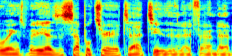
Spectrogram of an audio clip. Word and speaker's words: Sepultura: Oh, it's like actually a Spanish word. Well, Portuguese, I guess.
